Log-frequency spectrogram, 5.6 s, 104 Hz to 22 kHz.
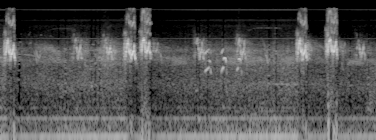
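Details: Ospreys at a nest in Lolo, Montana, July 18, 2017, during a fish delivery and feeding of a chick. Sparse high chirps and soft whistles come between loud sharp clicks, with a steady background hum.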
